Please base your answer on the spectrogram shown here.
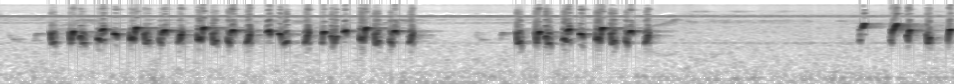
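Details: Oriental magpie-robin in full song, said to sing many different phrases: rapid bursts of clear, varied whistled and chirping notes in dense strophes of about two seconds, separated by short pauses, with a steady faint high tone behind.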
